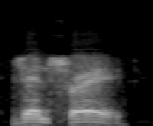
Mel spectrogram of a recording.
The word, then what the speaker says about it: Gentrey: It's pronounced Jen Trey.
